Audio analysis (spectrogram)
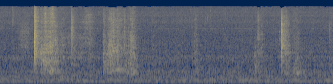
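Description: A spoon clinks and scrapes against a pot while ingredients are stirred together with liquid smoke, making a few faint, irregular metallic taps and rubbing sounds in a quiet room.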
